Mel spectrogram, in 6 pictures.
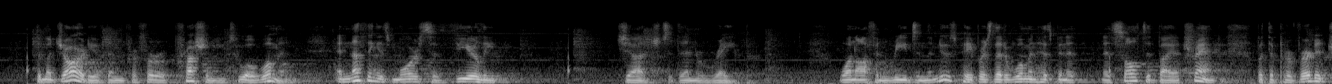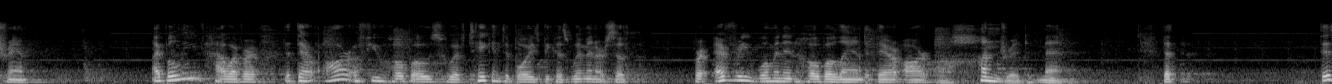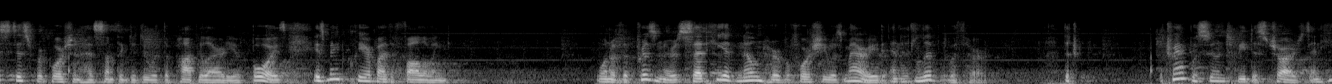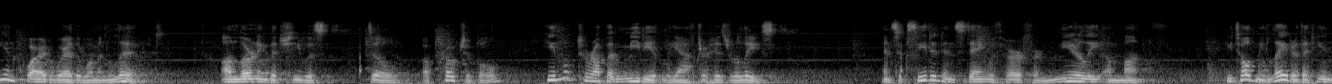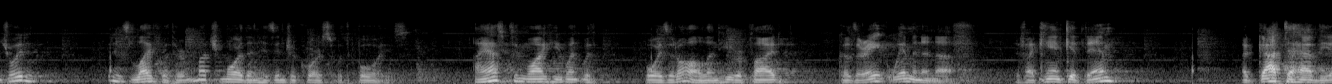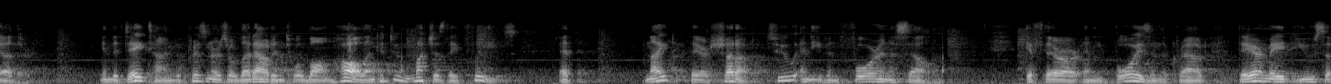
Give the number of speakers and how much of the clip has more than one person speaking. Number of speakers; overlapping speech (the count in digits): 1, no overlap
